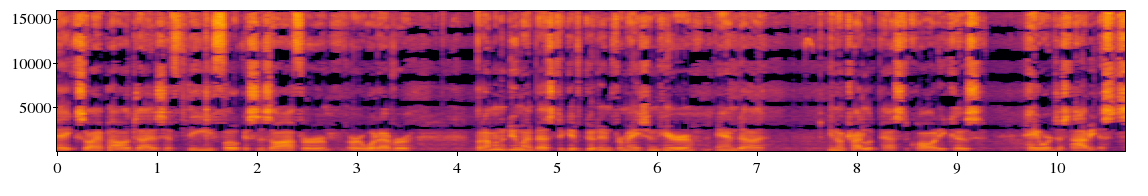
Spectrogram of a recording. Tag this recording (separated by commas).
Speech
